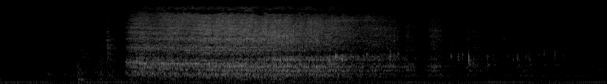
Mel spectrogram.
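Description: Hot water poured from a small metal saucepan into a ceramic mug, starting about a second in and trailing off after about three seconds.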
